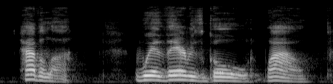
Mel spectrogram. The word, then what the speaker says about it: Havilah: the pison pishon pichon i always get that name wrong pishon it winds through the entire land of havilla havilah where there is gold wow the gold of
